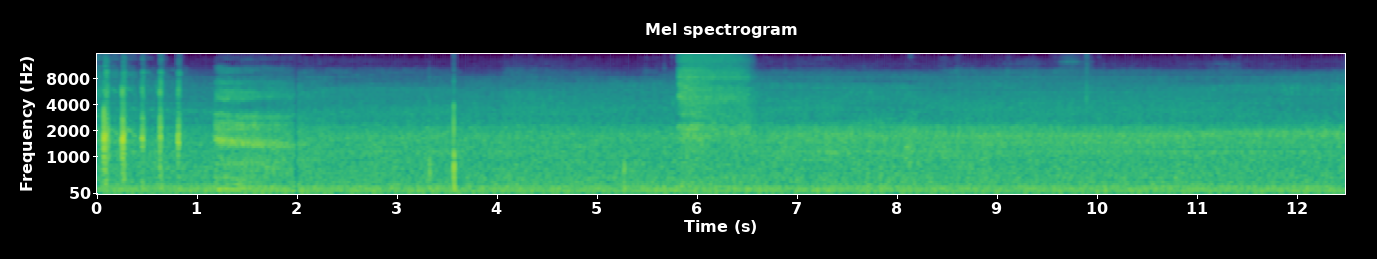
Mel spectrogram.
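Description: Steady low rumble of idling buses and traffic. About six seconds in comes a short hiss of bus air brakes being released, with a shorter hissy burst about a second in.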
